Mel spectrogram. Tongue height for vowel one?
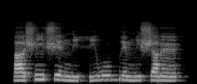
low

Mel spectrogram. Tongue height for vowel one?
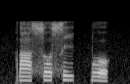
low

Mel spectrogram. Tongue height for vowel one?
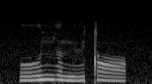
mid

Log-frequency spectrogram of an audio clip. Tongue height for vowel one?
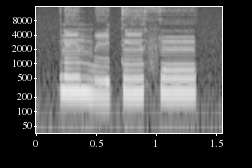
high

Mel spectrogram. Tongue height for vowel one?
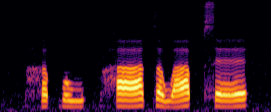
low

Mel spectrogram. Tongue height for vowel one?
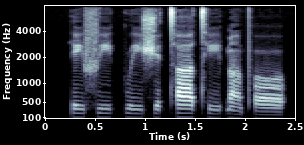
high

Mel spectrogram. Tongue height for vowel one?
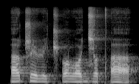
low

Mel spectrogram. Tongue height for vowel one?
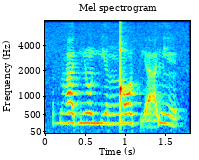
low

